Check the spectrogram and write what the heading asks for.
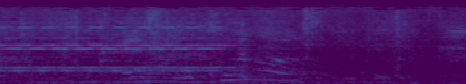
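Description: A telephone ringing with a steady electronic ring that stops a little over a second in.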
